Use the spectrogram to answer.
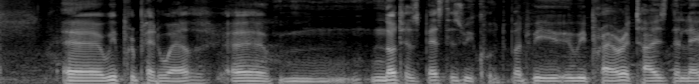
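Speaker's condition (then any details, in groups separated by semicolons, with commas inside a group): No condition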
